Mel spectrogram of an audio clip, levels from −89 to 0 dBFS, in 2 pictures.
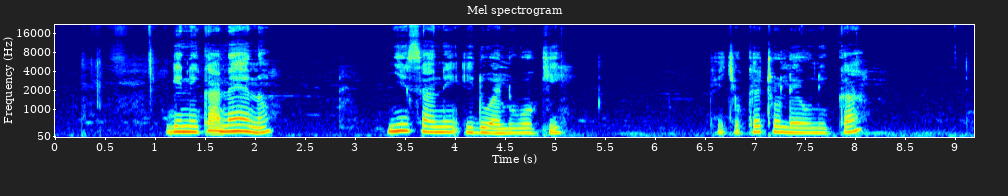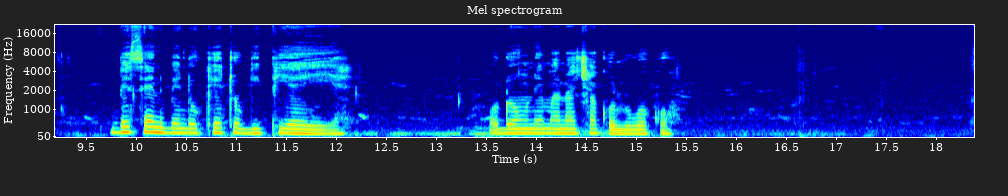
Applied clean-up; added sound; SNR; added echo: none; none; none; none.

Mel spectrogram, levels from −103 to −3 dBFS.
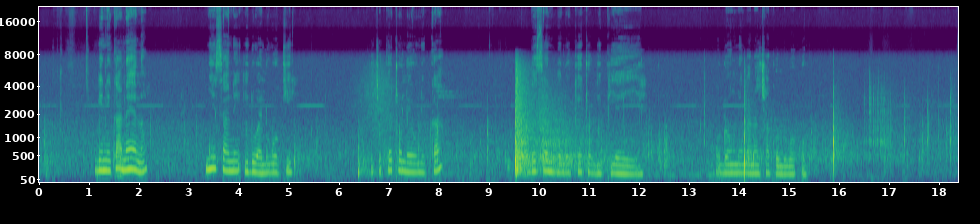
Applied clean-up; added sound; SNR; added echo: none; Fireworks; 3 dB; none.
